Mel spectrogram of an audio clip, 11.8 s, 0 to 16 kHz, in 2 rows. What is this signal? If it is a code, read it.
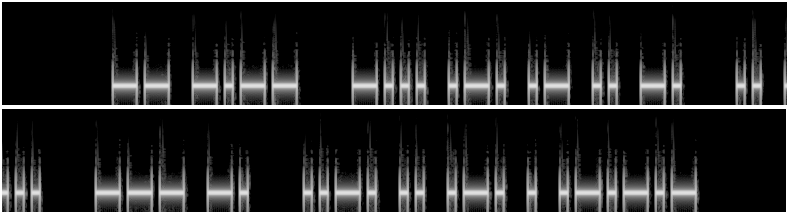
Morse code, heard as a keyed tone, about 20 wpm, 700 Hz. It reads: MY BRAIN IS ON FIRE.
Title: Sentences from Top 1100 Words 20wpm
